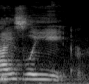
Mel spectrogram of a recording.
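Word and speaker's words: Wriothesley: Well, I'm Because the excited to characters learn are more about what- Risley. Risley apparently is how you say his name.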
